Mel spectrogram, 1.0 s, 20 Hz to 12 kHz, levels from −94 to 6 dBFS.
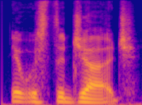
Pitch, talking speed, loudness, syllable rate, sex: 125 Hz, 250 wpm, -16 LUFS, 6.2 syllables/s, male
